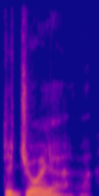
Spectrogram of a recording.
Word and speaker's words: DeJoya: My last name is Italian, so it is pronounced DeJoya.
